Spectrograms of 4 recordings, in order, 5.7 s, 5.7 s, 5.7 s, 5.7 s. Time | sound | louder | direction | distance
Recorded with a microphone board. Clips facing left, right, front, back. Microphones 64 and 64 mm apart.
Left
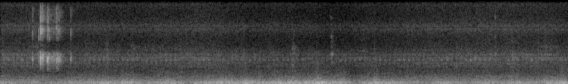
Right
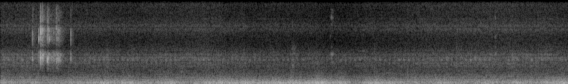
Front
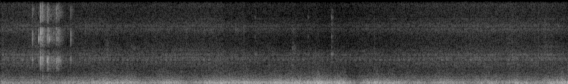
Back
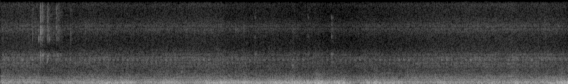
0.3 | a camera shutter | left 2 dB, even | 20° left | ?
